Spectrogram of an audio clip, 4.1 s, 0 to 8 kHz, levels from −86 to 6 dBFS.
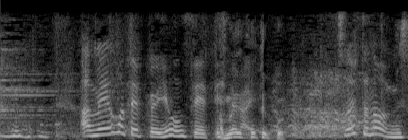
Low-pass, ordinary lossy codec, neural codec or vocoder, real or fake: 7.2 kHz; AAC, 32 kbps; none; real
